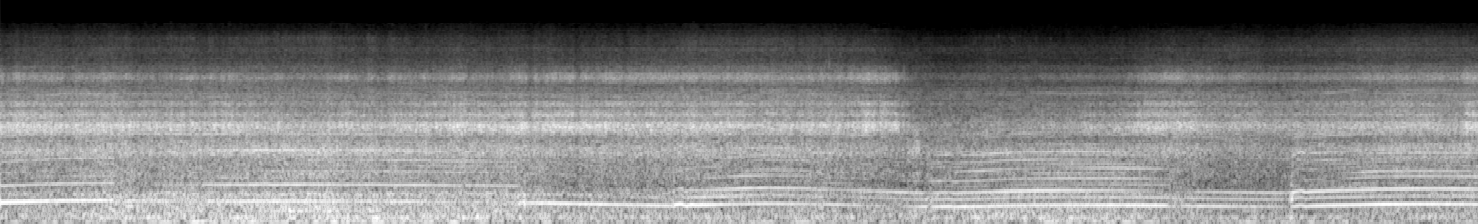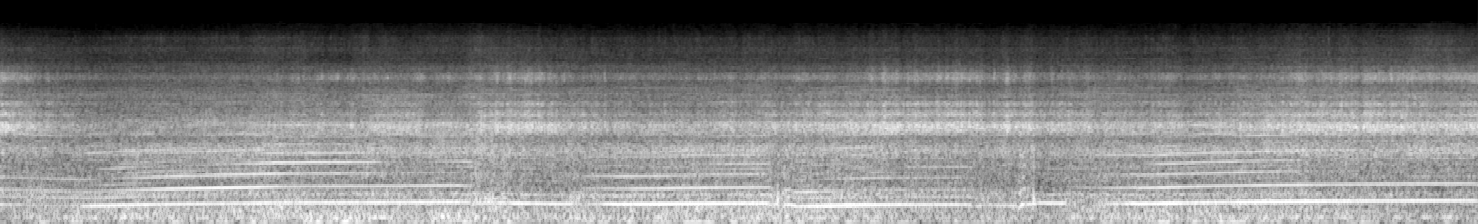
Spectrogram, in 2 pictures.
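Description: Sportbike engine heard from the rider's seat, its revs climbing and falling through a run of curves, with sudden drops in pitch at several gear changes. Wind rushes steadily over the onboard camera.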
